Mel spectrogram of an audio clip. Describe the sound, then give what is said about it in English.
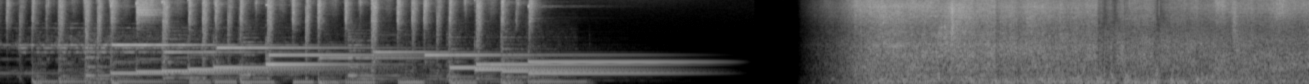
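A melodic musical passage fades out, then after a short silence comes a loud, steady roar of heavy rain and strong wind as Tropical Storm Isaias slams the Carolinas, dense hissing noise for about five seconds with no talking. “The sound of heavy rain and strong wind as Tropical Storm Isaias slammed the Carolinas.”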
